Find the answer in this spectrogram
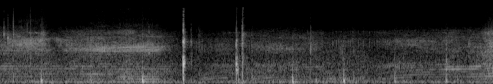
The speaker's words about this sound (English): I don't know if they're taking down limbs or they're scrubbing up against the roof or what, but there doesn't seem to be any kind of break to it. So usually you hear the chainsaw buzz and then the branches fall.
